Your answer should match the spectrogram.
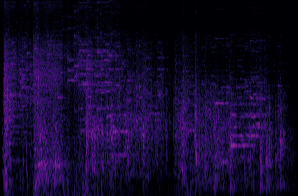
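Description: Shattering sound effect for a logo breaking apart: a crash of brittle material breaking, then a run of pieces clinking and scattering, with a few ringing tones near the end.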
